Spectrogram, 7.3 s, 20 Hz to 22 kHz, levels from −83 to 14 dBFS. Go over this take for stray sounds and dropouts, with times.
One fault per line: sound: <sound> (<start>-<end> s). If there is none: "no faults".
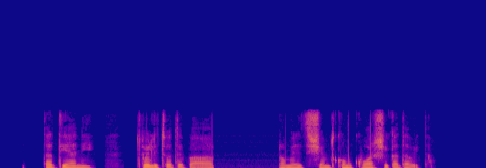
no faults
